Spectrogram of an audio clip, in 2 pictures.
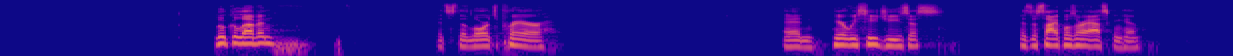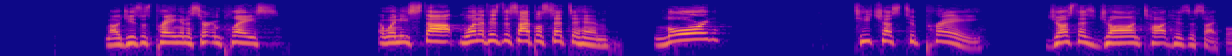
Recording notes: This sermon was recorded live on Sunday, October 3rd, 2021 at Newark United Pentecostal Church.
